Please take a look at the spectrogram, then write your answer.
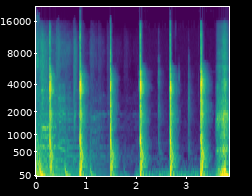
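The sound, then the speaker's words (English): A hammer sound effect played to open a radio segment called 'hammer time': about seven sharp, ringing blows struck at a steady, even pace, each with a short metallic decay. No voices are heard. “That would be a hammer, Tim. That would Didn't be a hammer like sound effect, because it is time for hammer time.”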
